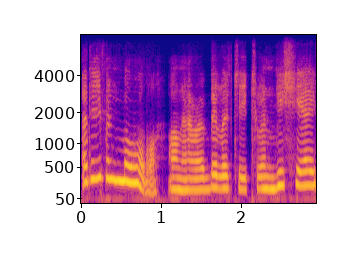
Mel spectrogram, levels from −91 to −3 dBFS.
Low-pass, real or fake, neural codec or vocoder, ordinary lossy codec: 7.2 kHz; fake; codec, 24 kHz, 1 kbps, SNAC; Opus, 32 kbps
